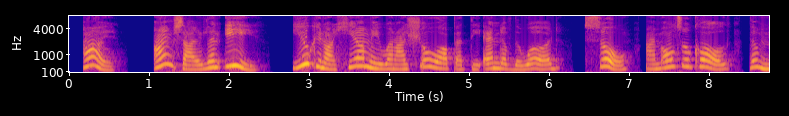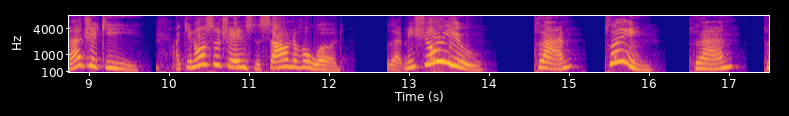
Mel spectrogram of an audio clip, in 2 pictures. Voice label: Little Boy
